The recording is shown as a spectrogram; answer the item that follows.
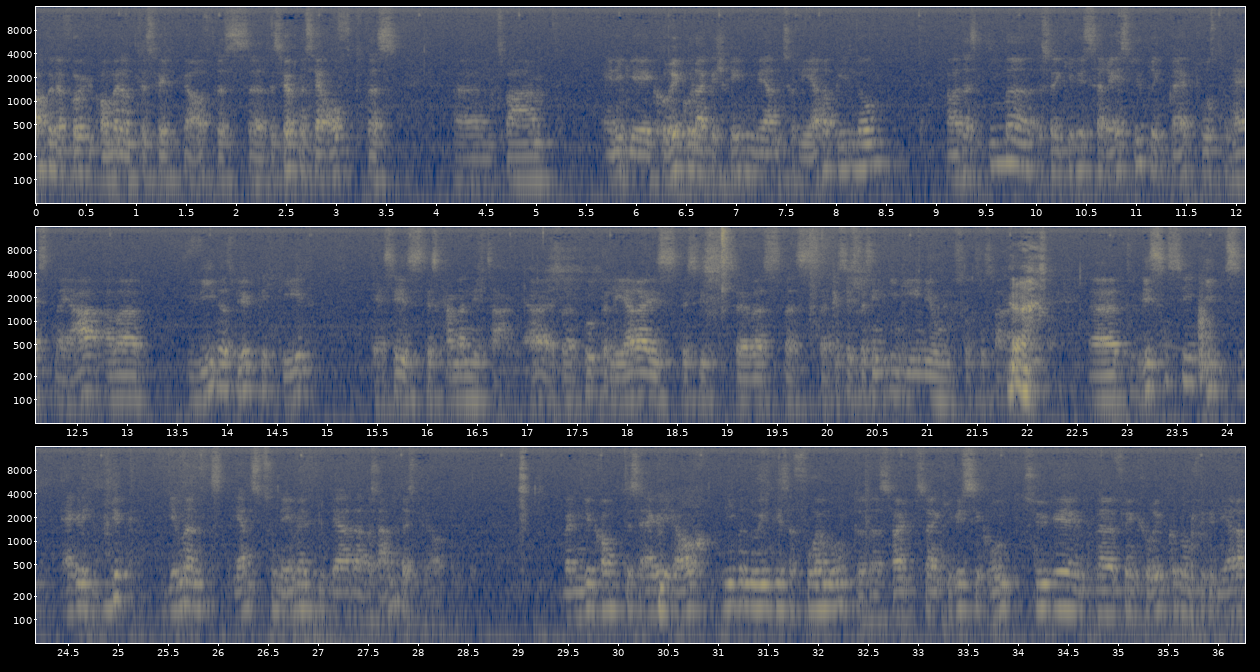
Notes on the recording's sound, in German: Vorlesungsmitschnitt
